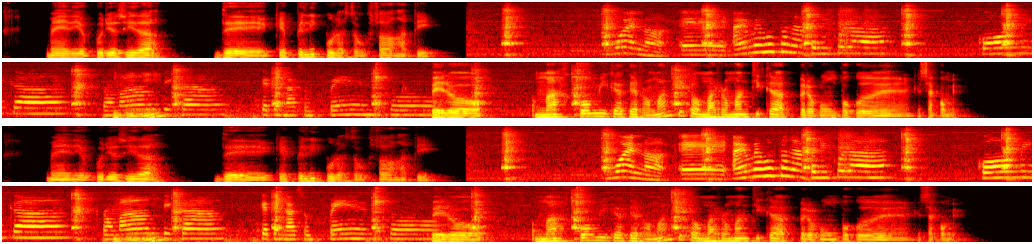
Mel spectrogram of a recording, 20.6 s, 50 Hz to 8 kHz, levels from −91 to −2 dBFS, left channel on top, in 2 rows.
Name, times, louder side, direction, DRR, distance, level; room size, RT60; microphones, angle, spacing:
voice 1, 0.4-1.6 2.1-4.3 11.4-12.0 14.6-15.1 15.6-19.9, left 3 dB, 45° left, 11 dB, 0.6 m, -29 dB
Clock, 4.6-17.2, right 1 dB, 15° right, 1.3 m, -36 dB
voice 2, 6.0-8.9 9.8-11.0 11.3-12.6 12.9-14.7, right 4 dB, 70° right, 10 dB, 0.8 m, -30 dB
5.8 x 3.7 x 5.5 m, 0.32 s
head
